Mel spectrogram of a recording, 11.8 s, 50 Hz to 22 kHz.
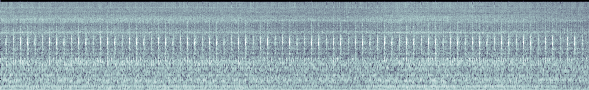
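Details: VW Polo Sedan, 99,329 km, cold start at 15°C shown; crisp even ticking three or four a second over smooth idle, anvil-like, worsening; fades away after 5–6 minutes running; internal engine knock, cause unknown.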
